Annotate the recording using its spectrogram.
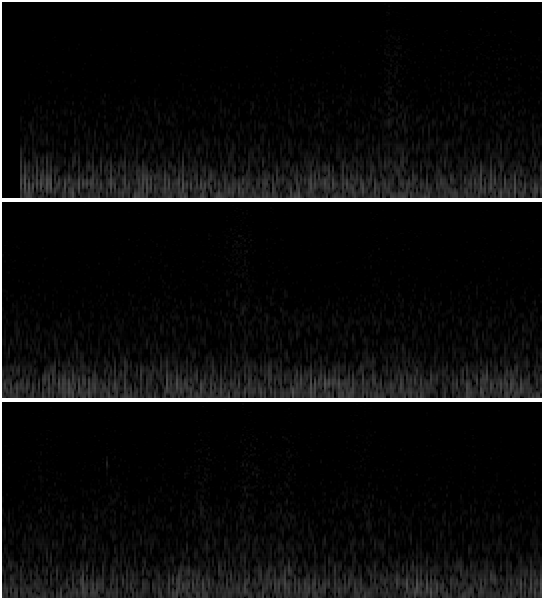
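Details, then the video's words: Sleeping domestic cat snoring loudly, a steady low rumbling drone that holds without a break throughout, with faint broadband hiss in the background. "This cat snoring too loudly, can't let it sleep"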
